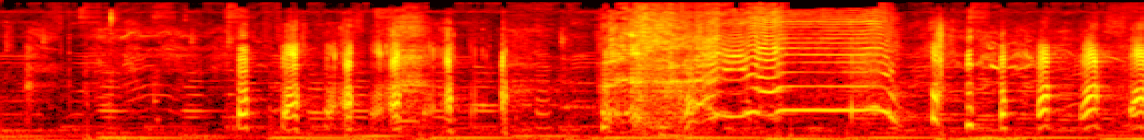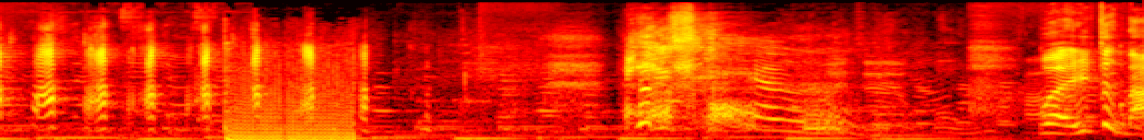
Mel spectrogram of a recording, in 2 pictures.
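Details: A sneeze amid loud background music, edited effects and laughter.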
